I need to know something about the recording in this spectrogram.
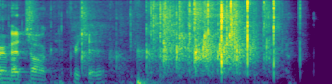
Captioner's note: applause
